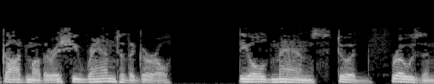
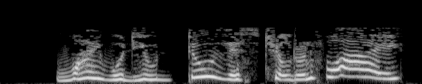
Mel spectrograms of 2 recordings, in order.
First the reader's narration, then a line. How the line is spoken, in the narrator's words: wailed the old woman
